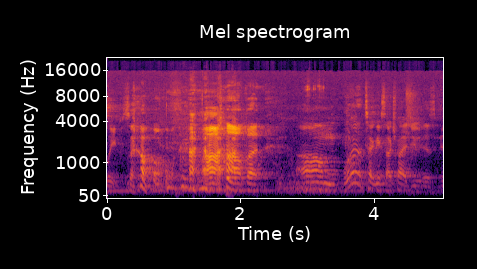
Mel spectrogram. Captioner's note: laugh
